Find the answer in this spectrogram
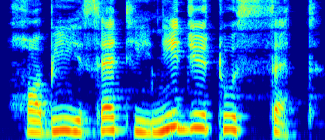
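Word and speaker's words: خبيثةٍ اجتثت: So you put kasra, and then you said خبيثة نجتثت, خبيثة نجتثت.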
